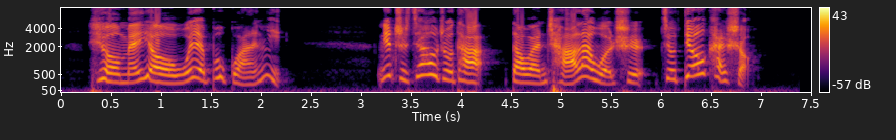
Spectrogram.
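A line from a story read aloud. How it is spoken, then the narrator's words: Laughing. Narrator (Chinese): 宝玉笑道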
